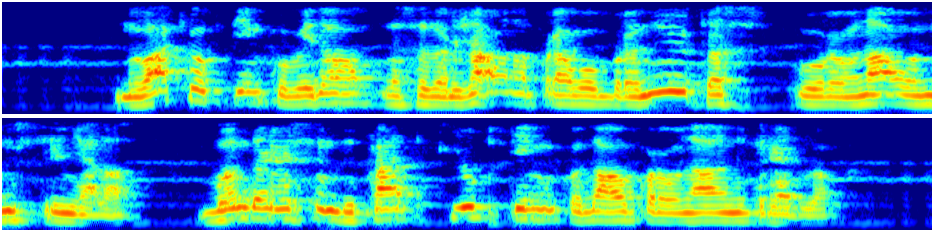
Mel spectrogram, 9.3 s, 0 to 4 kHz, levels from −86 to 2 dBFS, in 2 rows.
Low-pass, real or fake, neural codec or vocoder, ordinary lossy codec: 3.6 kHz; fake; codec, 16 kHz, 4 kbps, FreqCodec, larger model; none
